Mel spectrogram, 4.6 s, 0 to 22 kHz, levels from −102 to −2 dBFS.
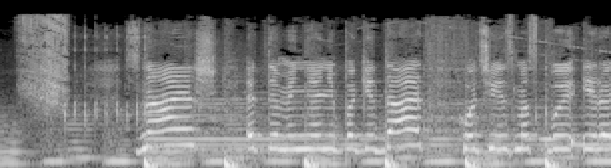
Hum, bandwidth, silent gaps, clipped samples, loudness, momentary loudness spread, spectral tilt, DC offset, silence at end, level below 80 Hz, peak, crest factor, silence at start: none; 16.5 kHz; none; under 0.1%; -16 LUFS; 9 LU; -4.5 dB/octave; under 0.1%; 0 s; -26 dBFS; -2 dBFS; 14 dB; 0 s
